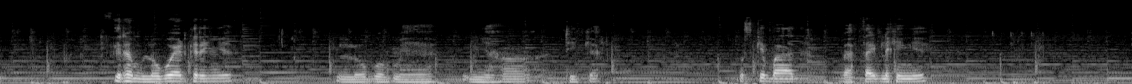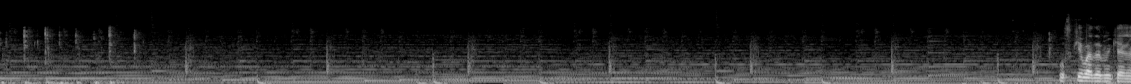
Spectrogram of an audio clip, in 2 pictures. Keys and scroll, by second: 1.1 ctrl+v, 10.0 w, 11.2-13.7 typing, 17.0 Return.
